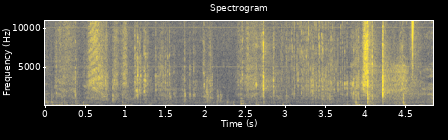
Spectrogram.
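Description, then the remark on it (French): Magazine pages rustle and flick in a steady run of short, dry crackles and soft swishes, fairly quiet, with no voices over them. “Ça, ce sont des pages hypersensibles.”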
